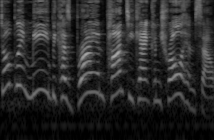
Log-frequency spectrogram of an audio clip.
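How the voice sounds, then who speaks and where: A woman does a put-on character voice, squeaky and extremely high, with very wide pitch swings at a moderate pace. Clear background noise runs underneath. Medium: video game.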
